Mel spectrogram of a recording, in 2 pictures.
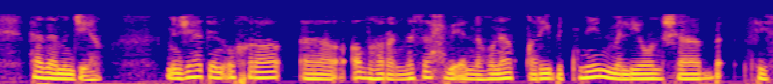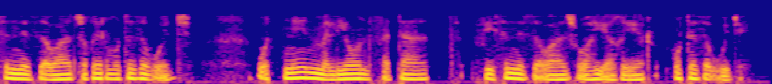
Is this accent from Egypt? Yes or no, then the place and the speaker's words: no; Syria; كنت قد عرضت عليكم نتائج مسح صحي جرى عندنا في سوريا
